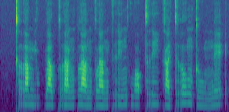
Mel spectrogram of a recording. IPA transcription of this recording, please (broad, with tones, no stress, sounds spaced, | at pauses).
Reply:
kʰ r a˧ m j u˨˩ k̚ l a˨˩ w k r a˩˦ ŋ p l a˨˩ n k l a˩˦ n k r i˦˥ n k w ɔ˦˥ ʔ t r iː˦˥ k a˨˩ j t r oː˥˩ ŋ t uː˨˩ m n e˦˥ ʔ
